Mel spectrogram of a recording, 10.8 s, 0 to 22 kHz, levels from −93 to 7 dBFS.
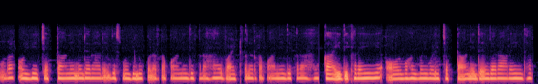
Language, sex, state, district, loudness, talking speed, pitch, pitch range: Hindi, female, Jharkhand, Jamtara, -17 LUFS, 190 wpm, 195 Hz, 190-200 Hz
